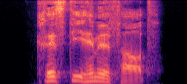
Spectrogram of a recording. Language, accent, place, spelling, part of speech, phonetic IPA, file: German, Germany, Berlin, Christi Himmelfahrt, proper noun, [ˈkʁɪsti ˈhɪml̩faːɐ̯t], De-Christi Himmelfahrt.ogg
- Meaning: Ascension Day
